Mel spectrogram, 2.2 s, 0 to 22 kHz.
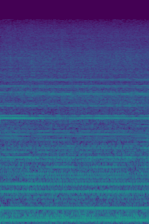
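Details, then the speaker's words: Tormach 1100MX CNC mill face-milling a finishing pass after tramming a Shars CNC vise: steady high spindle whine with a light even cutter hiss, no chatter; normal cut. "okay we finally finally got it right just gonna draw our little pencil drawing over whoops wrong way up back over oh yeah you can hear it cutting"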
